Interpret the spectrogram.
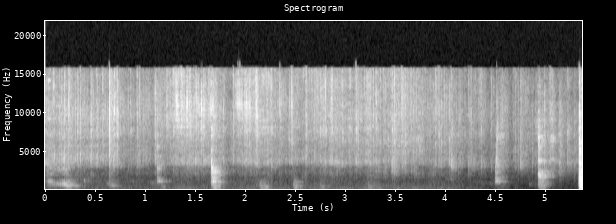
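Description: Appe batter balls sizzling gently in oil in the cups of an appe pan, with light scattered clicks and taps as a spoon turns them over. A sharp knock comes right at the end.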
